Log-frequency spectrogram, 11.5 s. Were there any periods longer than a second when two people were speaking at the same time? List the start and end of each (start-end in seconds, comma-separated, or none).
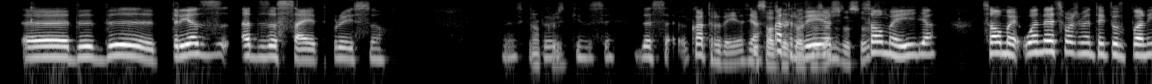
7.5-8.9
